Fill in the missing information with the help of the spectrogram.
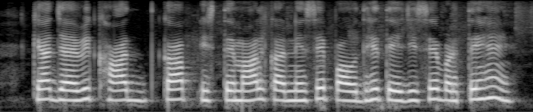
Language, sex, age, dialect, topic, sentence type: Hindi, female, 18-24, Kanauji Braj Bhasha, agriculture, question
